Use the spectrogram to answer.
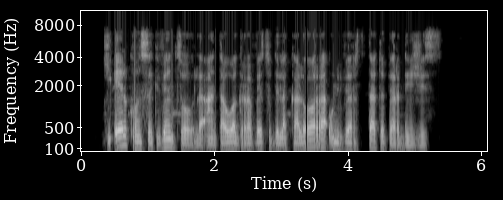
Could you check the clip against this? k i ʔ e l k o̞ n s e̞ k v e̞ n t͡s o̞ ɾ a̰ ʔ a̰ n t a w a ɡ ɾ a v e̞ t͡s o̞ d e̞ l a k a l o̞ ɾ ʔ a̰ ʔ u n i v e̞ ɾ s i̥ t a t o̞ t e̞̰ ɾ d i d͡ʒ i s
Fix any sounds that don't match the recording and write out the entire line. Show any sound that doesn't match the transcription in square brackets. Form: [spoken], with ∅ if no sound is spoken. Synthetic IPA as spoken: k i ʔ e l k o̞ n s e̞ k v e̞ n t͡s o̞ [l] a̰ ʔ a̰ n t a w a ɡ ɾ a v e̞ t͡s o̞ d e̞ l a k a l o̞ ɾ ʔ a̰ ʔ u n i v e̞ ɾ s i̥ t a t o̞ [p] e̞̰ ɾ d i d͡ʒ i s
